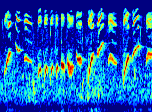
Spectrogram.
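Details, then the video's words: White-rumped shama singing a master song used to train other birds: varied rising whistles and slurred notes, a quick series of repeated bright chirps in the middle, high ringing overtones throughout. "murai batu anda dengar suara MASTERAN burung"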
